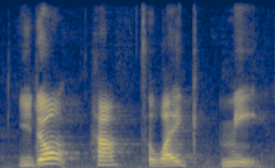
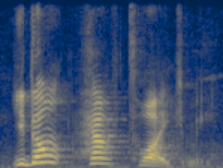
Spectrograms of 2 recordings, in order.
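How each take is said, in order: First: Loud, high, emphatic declaration; raised voice, firm and deliberate; louder for the back. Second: Loud, high, emphatic repeat; raised voice, firm and deliberate; louder for the back. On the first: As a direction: project it so the people in the back hear. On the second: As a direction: hammer the line home again, loudly. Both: Real, not acted. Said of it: "a little louder for the people in the back".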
